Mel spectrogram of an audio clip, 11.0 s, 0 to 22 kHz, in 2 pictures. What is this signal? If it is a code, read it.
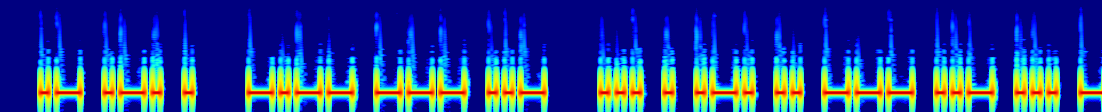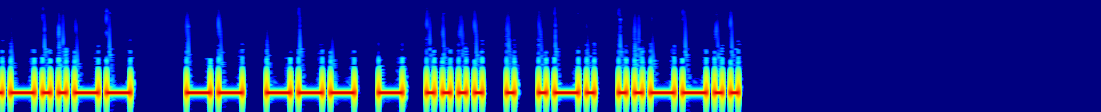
Morse code, heard as a keyed tone, about 28 wpm, 700 Hz. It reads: ARE YOU SERIOUS, MOTHER?
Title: Sentences from Top 1100 Words 30wpm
